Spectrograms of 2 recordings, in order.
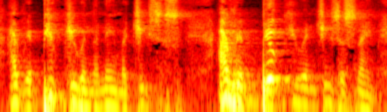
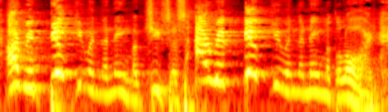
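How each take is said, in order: First: Said in the usual way. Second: High-pitched, forceful retold rebuke; urgent rebuke. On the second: Woman rebuking the dogs chasing her, urgent and high. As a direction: cry it out against the attackers.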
